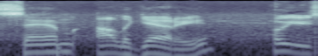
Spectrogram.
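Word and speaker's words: Aldegheri: It's Sam Aligeri.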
